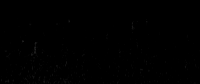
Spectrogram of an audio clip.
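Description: Near silence: a faint, even hiss with a few soft specks in it.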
